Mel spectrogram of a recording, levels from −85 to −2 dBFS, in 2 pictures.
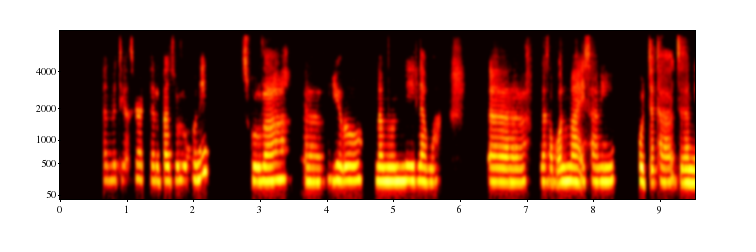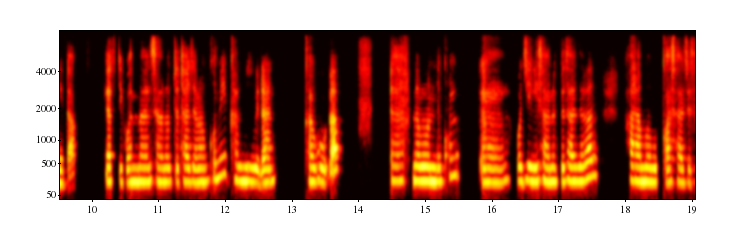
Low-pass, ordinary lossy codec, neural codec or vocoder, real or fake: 7.2 kHz; MP3, 64 kbps; codec, 16 kHz, 1 kbps, X-Codec, HuBERT features, trained on balanced general audio; fake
